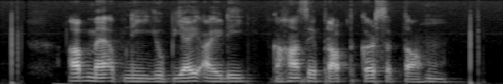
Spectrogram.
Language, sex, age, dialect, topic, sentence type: Hindi, male, 18-24, Marwari Dhudhari, banking, question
